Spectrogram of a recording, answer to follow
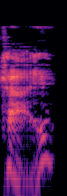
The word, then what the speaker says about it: chi: is the Greek letter Kai I'm spelled Chi but it is pronounced Kai and of course the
